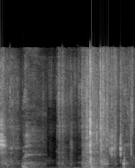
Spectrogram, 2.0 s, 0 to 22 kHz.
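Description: Several irregular metallic knocks and clicks from a ratchet with an extension and a 17mm hex socket being worked on the transaxle fill plug of a 1973 VW Super Beetle.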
